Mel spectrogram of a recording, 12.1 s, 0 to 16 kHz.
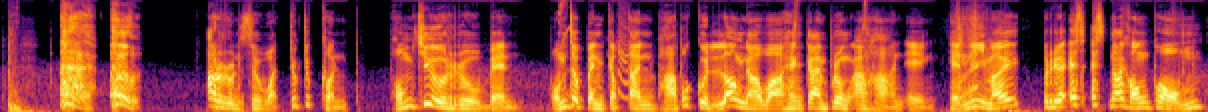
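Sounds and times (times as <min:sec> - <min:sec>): cartoon voice clearing throat: 0:06.1 - 0:06.4.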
